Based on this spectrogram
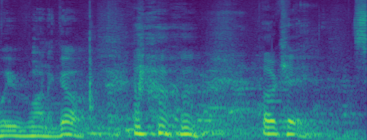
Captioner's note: audience laughs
